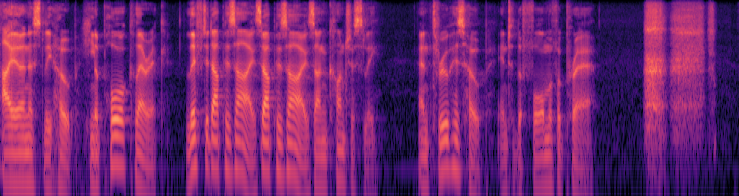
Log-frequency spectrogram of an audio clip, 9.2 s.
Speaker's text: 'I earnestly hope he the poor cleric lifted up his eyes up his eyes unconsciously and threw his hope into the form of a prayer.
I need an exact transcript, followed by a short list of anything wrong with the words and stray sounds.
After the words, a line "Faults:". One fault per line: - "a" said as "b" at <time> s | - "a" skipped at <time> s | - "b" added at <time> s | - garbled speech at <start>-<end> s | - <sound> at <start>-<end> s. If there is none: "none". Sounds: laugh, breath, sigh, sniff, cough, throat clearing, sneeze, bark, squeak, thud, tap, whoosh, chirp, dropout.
'I earnestly hope he the poor cleric lifted up his eyes up his eyes unconsciously and threw his hope into the form of a prayer.
Faults:
- breath at 8.0-9.0 s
